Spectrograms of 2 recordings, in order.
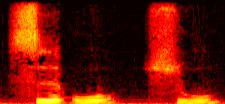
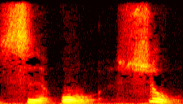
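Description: First: The pitch rises from middle to high. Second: The pitch falls sharply from high to low. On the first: "二声" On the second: "四声"

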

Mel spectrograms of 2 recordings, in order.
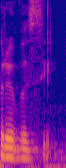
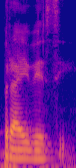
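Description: First: The first syllable sounds like 'priv'. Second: The first syllable sounds like 'pry'. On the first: The speaker calls it right. "Actual में इसका pronunciation होता है" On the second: The speaker calls it wrong. "इसे लोग बोलते हैं"

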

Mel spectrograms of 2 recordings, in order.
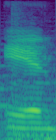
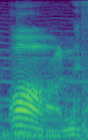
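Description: First: The vowel sounds like the 'a' in 'can'. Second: The vowel sounds like the 'o' in 'on'. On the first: "I always want to say Anne because it's spelled Anne" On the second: "they pronounce it On"

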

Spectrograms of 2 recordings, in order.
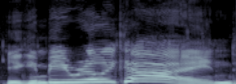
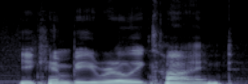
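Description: First: It is read in an excited, exclamatory way. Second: It is read in a flat, plain way.

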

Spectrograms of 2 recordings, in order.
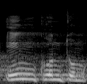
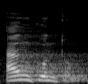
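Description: First: The first word starts with an 'i' vowel. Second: The first word starts with an 'a' vowel. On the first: "بكسر الهمزة" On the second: "بالفتح"

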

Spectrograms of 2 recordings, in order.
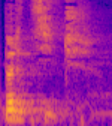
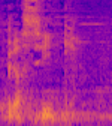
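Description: First: The surname is said with a 't' sound. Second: The surname is said with an 's' sound. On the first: This is the official form of the name. "c'est la version officielle? Voilà, c'est officiel, c'est mon vrai nom" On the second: This is a simplified form that is easier for others. "pour faciliter la tâche"

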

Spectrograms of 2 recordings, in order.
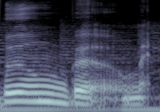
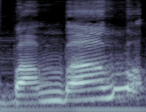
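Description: First: The vowel sounds like the 'oo' in 'food'. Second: The vowel sounds like the 'u' in 'cup'. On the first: "in Brazil, they pronounce it boom boom" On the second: "it looks like it says bum bum on the little jar"

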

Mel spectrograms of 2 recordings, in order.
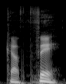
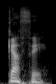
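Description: First: The stress is on the last syllable. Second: The stress is on the first syllable. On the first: The speaker calls it right. "emphasize the e vowel on account of the accent, which indicates the stress" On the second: The speaker calls it wrong. "and not café"

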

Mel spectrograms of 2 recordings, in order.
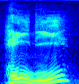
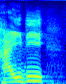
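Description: First: The name is said an unusual, non-German way. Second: The name is said the usual German way. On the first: This is how the name is actually said. The speaker calls it right. "Sie heißt auch anders, als man glauben könnte" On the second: This is how people would wrongly assume it is said. The speaker calls it wrong. "Man könnte glauben, sie heißt Heidi. Falsch"

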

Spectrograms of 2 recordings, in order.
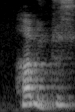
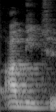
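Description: First: It is pronounced the ordinary Turkish way. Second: It is pronounced the French way.

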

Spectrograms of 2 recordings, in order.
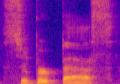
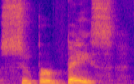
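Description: First: Bass rhymes with mass, like the fish. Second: Bass rhymes with face, like the musical term. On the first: "just sounds less cool" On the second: "In defense of the musical pronunciation"

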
